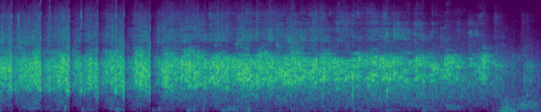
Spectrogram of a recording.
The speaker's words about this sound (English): And if you had any fun on it today, I'd like to hear a little round of applause for that course.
